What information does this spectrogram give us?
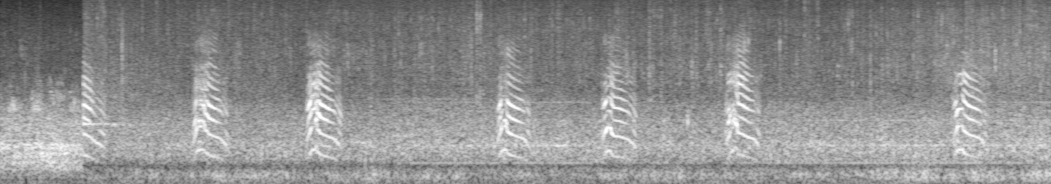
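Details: Two yellow-legged gulls fighting over a fish: a series of harsh, descending, stacked gull calls repeated every second or so, with a steady low hum underneath.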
